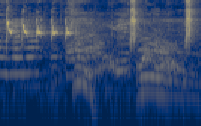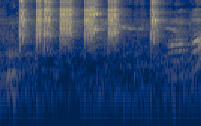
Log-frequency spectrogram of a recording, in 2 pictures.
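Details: A grey-cheeked bulbul in full song, used to prompt reluctant birds to sing, gives a quick run of clear, ringing notes, then harsh, raspy chattering bursts repeated several times a second, loud and close.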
